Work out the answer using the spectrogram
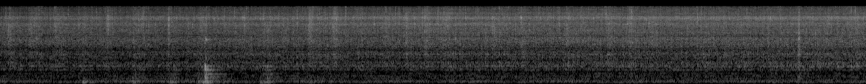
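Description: Diced pancetta sizzling steadily in a non-stick frying pan as it toasts, stirred with a utensil; a single tap about two seconds in.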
